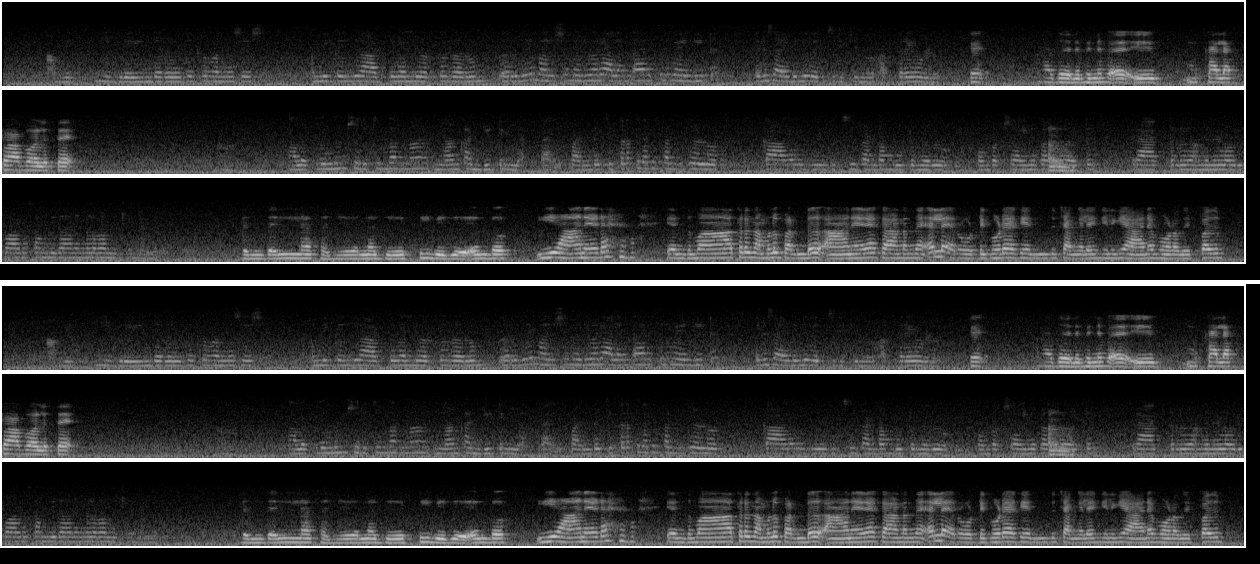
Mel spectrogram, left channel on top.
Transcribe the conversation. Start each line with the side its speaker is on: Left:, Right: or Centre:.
Left: ആ മിക്സി ഗ്രൈൻഡർ ഇതൊക്കെ വന്നശേഷം. അമ്മിക്കല്ല് ആട്ടുകലൊക്കെ വെറും വെറുതെ മനുഷ്യൻ ഒരു അലങ്കാരത്തിന് വേണ്ടിട്ട്. ഒരു സൈഡില് വെച്ചിരിക്കുന്നു അത്രയുള്ളൂ.
Centre: അത് അതന്നെ പിന്നെ ഈ കലപ്പ പോലത്തെ.
Left: ആഹ്. കലപ്പയൊന്നും ശരിക്കും പറഞ്ഞാ ഞാൻ കണ്ടിട്ടില്ല കാര് പണ്ട് ചിത്രത്തിലൊക്കെ കണ്ടിട്ടൊള്ളു. കാളെ ഉപയോഗിച്ച് കണ്ടം പൂട്ടുന്നതൊക്കെ. ഇപ്പം പക്ഷെ അയിന് പകരമായിട്ട്
Centre: ആഹ്
Left: ട്രാക്ടർ അങ്ങനെയുള്ള ഒരുപാട് സംവിധാനങ്ങൾ വന്നിട്ടുണ്ടല്ലോ.
Centre: എന്തെല്ലാം സജീകരണം ജെ സ് വിജ എന്തോ ഈ ആനെടെ. എന്തു മാത്രം നമ്മള് പണ്ട് ആനനെ കാണുന്നെ അല്ലേ റോട്ടികൂടെക്കെ എന്ത് ചങ്ങലെകിലിങ്ങി ആന പോണത്. ഇപ്പ അത്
